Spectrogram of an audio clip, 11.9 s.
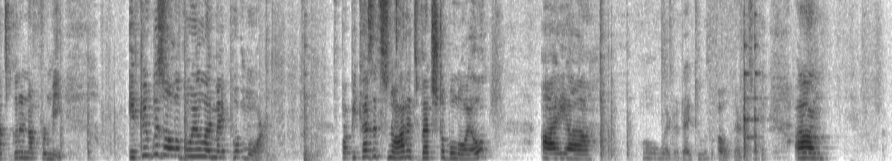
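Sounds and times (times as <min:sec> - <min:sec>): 
speech: 0:00.0 - 0:03.8, 0:04.6 - 0:11.1
utensils clinking and scraping against a pot: 0:09.9 - 0:10.3.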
